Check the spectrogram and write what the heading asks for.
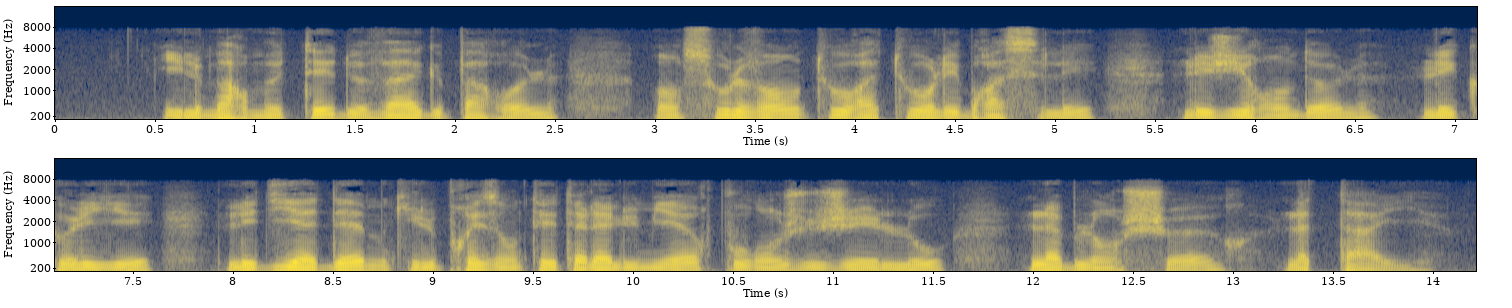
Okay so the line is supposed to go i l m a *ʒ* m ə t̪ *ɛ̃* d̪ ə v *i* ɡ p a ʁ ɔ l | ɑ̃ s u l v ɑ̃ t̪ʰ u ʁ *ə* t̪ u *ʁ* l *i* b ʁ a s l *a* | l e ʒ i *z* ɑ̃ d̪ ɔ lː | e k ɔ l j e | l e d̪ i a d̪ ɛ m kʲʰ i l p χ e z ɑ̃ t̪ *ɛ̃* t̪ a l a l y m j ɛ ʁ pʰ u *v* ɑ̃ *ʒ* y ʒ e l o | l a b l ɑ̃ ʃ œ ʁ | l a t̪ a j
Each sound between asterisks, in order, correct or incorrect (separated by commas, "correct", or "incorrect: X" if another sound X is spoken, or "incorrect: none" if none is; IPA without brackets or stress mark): incorrect: ʁ, incorrect: ɛ, incorrect: a, incorrect: a, correct, incorrect: e, incorrect: e, incorrect: ʁ, incorrect: ɛ, incorrect: ʁ, correct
